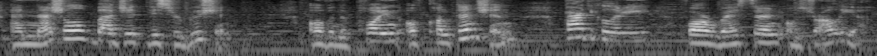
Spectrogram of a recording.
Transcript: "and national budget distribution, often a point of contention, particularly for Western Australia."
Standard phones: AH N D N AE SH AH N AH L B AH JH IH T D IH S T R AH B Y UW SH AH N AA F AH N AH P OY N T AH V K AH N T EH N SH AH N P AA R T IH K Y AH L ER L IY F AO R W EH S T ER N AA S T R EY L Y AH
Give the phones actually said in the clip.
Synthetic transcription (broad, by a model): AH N N AE SH AH N AH L B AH JH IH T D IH S T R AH B Y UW SH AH N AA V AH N AH P OY N T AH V K AH N T EH N SH AH N P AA R T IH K Y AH L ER L IY F AO R W EH S T ER N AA S T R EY L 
